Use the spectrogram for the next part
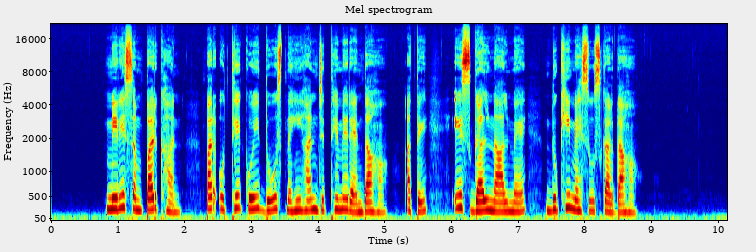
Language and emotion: Punjabi, sad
